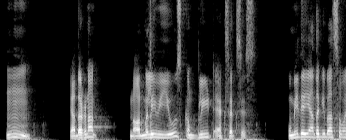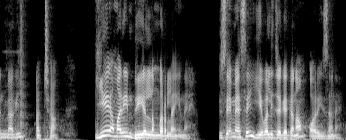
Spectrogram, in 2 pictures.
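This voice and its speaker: A young adult male math teacher with a somewhat high-pitched voice, giving an online lecture. He talks emphatically and keeps repeating key points, coaxing his students to note them down.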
